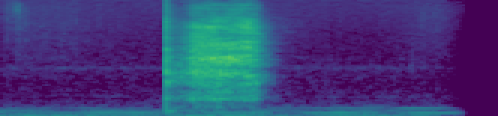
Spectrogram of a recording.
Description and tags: Picking up with spatula
Picking up something (like a clay mask) with a spatula.
Furnace, Makingamask, Bake, Pickup, random, table, Metal, Putdown, Kitchen, Mask, Spatula, Baking, Oven, Wood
